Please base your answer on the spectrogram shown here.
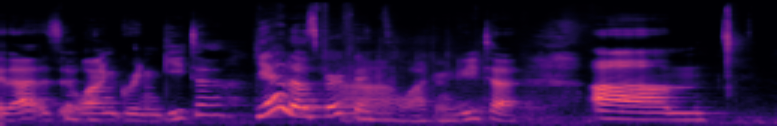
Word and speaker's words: La Gringuita: speak today um and I'm probably going to butcher the name of your company so I may let you say that is it Juan gringuita yeah that was perfect um you know but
